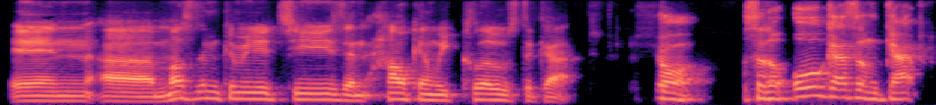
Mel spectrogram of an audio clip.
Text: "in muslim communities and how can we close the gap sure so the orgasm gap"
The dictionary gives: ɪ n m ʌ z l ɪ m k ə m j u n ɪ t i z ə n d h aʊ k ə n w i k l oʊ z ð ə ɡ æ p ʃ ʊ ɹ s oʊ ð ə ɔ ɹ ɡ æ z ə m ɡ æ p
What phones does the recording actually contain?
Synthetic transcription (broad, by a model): ɪ n m ʌ z l ɪ m k ə m j u n ɪ t i z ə n h aʊ k ə n w i k l oʊ z ð ə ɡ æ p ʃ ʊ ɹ s oʊ ð ə ɔ ɡ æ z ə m ɡ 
